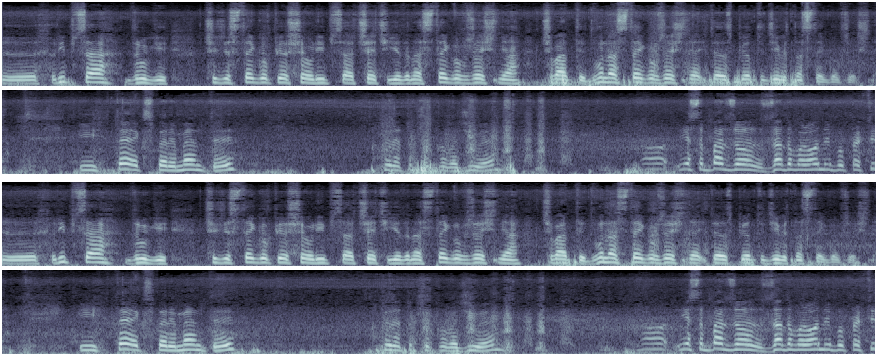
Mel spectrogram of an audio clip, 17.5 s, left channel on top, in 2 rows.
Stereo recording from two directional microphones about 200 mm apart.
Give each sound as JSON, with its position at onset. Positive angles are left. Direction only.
{"t": 0.0, "sound": "speech", "side_deg": 40}
{"t": 9.5, "sound": "speech", "side_deg": 30}
{"t": 13.1, "sound": "speech", "side_deg": 55}
{"t": 15.3, "sound": "speech", "side_deg": 20}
